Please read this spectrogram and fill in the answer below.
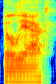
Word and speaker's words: Doliak: um I think Professor dolia did I pronounce that correctly doliak you did yeah like we're gonna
